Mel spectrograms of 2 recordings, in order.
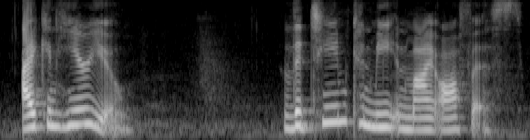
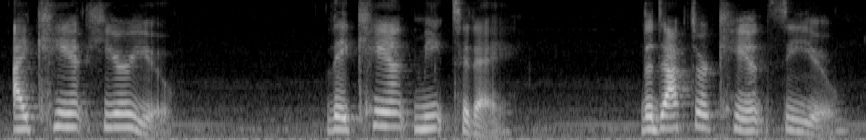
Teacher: when I say can't I stressed that a and make it really long · When I say can inside a sentence, I shorten the A. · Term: stressed a, the long A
